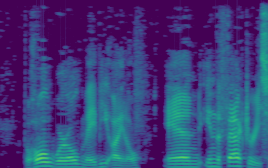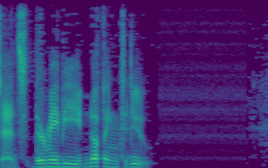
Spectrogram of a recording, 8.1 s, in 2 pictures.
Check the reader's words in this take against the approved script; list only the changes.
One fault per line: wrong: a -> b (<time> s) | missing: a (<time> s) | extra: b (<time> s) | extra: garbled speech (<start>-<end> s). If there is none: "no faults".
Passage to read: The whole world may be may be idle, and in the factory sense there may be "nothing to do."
missing: may be (1.6 s)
